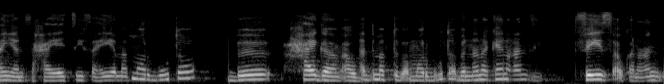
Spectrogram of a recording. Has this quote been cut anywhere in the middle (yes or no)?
yes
